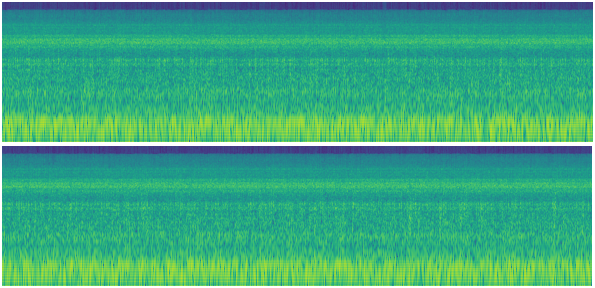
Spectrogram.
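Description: A small aircraft engine drones steadily and loudly close by.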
